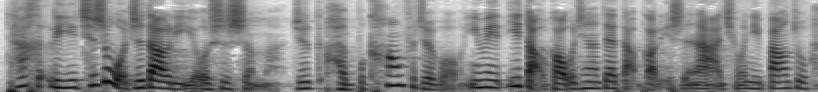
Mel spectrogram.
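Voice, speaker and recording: A middle-aged woman gives a heartfelt church testimony in an earnest, emotional storytelling manner. Her voice has a gravelly, creaky edge, and her pitch sits in an ordinary middle range. She slips English words into her speech now and then. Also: lively intonation, quick pace. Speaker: church member giving testimony.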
